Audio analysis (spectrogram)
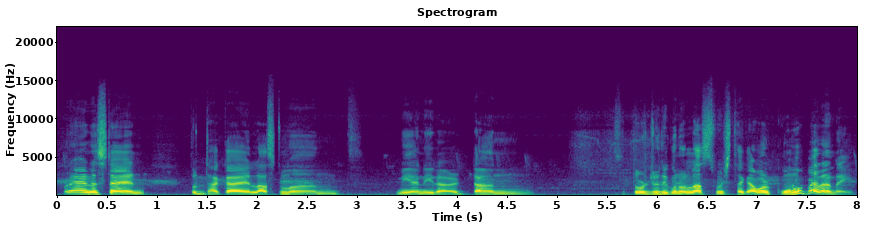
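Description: A man's voice: medium pitch, big pitch swings, normal speed, slight background noise, close to an everyday voice. A young man with a Bangladeshi accent acting a self-centred, cocky student leader in a short-film drama, defensive and slangy, dropping in English. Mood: smug. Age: young adult.

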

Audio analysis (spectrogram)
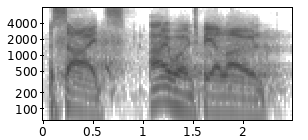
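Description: A man voicing a stoic armored ghoul pony warrior in a deep rumble, slow and measured. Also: crowd noise. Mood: calm, reassuring.

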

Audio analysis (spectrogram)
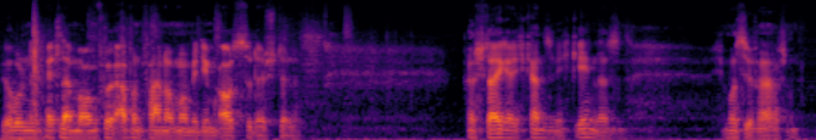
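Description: Very deep-voiced shrewd detective. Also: male voice, fairly even intonation, pushed and bright, slight background noise. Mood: sober, firm. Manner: measured, probing, outwardly courteous. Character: shrewd, methodical male police detective. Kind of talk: German crime radio play acting.

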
